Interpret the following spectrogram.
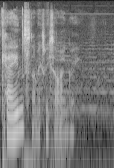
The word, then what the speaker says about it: Keynes: It's pronounced Keynes.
